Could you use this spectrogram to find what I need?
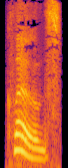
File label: "clothes", voice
